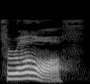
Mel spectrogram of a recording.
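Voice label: "throw-off", English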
